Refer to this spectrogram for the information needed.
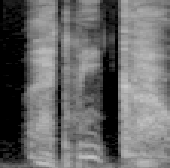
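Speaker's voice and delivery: torn, ragged, rough-edged whisper. First-person narrator, mother's fingers at the throat, speaks to mother: ragged whisper. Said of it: "I whispered, all ragged-edged".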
